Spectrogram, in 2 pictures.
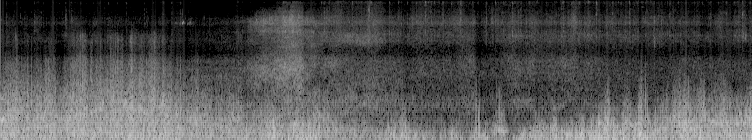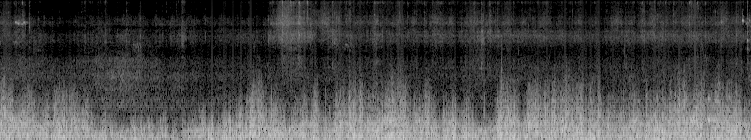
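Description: Wind buffeting the microphone of a camera on a moving bicycle: a steady low rumble that eases off briefly twice.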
